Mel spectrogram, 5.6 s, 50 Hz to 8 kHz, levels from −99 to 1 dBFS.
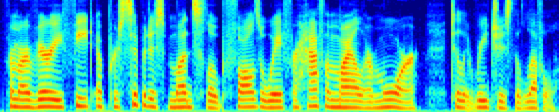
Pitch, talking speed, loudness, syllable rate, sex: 185 Hz, 225 wpm, -19 LUFS, 5.5 syllables/s, female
